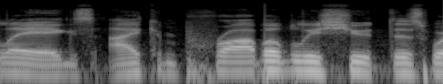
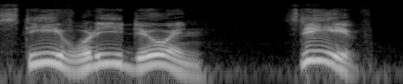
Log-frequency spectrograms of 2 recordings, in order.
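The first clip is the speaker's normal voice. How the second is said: raised-pitch shouting; 9 semitones higher, 3 dB louder than usual. Playing John in a role-playing game, yelling at Steve who is going crazy. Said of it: "John just starts yelling at him".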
